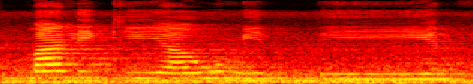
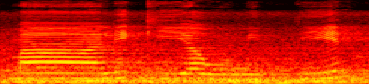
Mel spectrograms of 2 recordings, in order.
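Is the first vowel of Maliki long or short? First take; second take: short; long. First: The vowel after the m is kept short. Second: The vowel after the m is drawn out long. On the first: "dibaca pendek" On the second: "huruf mimnya itu panjang"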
